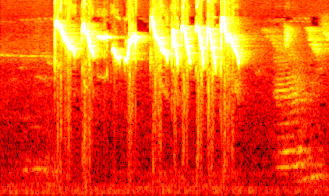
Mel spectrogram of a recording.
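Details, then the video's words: White-eye in loud, lively forest-style song, used as a lure for newly caught birds: a two-second burst of rapid high whistled notes in quick zigzag sweeps, dense and bright, followed by quiet with faint low sounds. "pleci gacor ngalas suara keras cocok untuk pancingan bahan"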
